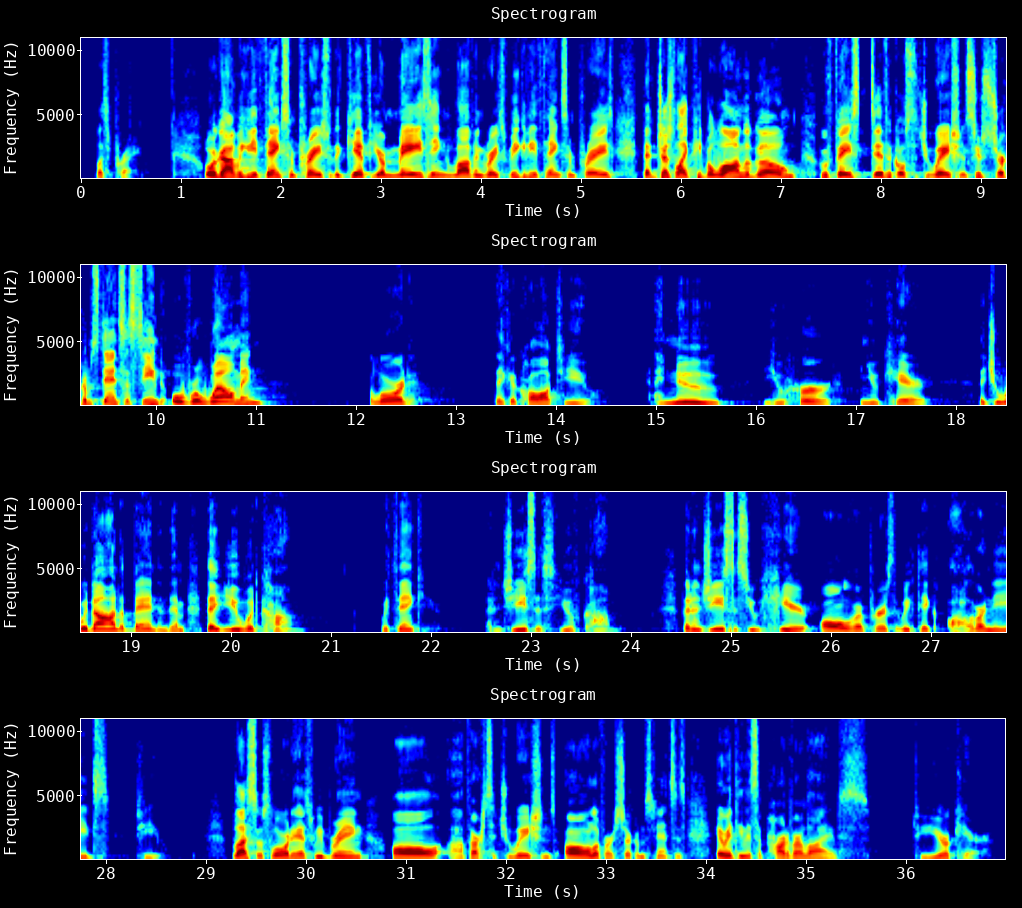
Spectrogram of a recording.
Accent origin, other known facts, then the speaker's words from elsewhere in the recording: Arizona, United States; growing up in Arizona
